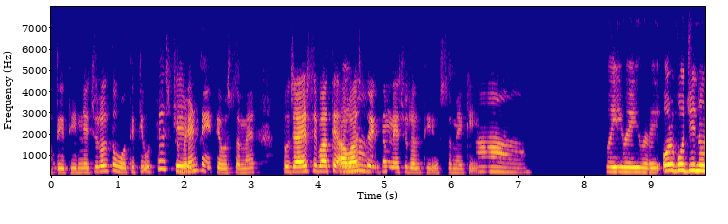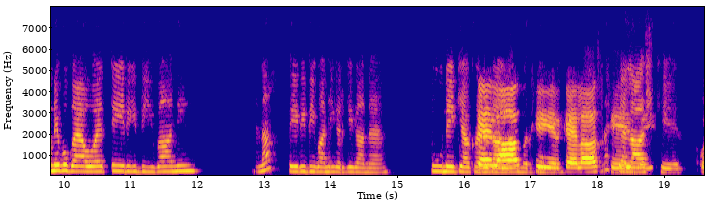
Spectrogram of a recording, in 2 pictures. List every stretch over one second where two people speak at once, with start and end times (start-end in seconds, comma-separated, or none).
16.2-18.8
